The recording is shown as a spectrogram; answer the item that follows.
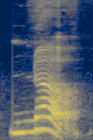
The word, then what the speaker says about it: know: have our example word no and this know is if you know something in your mind so if you look here the K is silent these two letters to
